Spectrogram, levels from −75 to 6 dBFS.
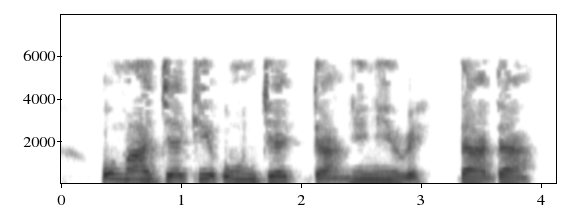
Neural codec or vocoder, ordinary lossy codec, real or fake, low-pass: vocoder, 22.05 kHz, 80 mel bands, HiFi-GAN; MP3, 24 kbps; fake; 7.2 kHz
